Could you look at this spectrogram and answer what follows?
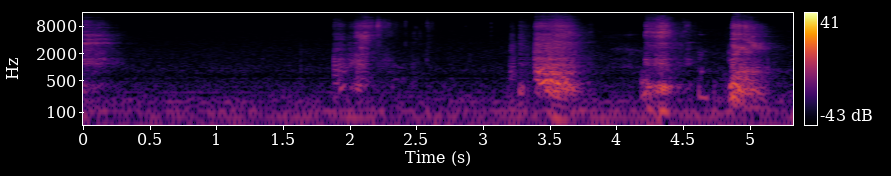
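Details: Baby girl sneezing on a call with her dad, sneezing whenever mom or dad sneezes: a run of four or five short, sharp sneezes close together.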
